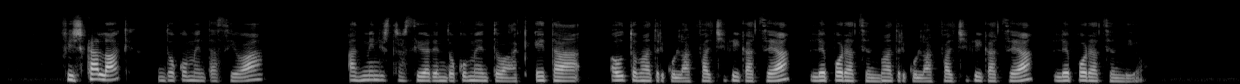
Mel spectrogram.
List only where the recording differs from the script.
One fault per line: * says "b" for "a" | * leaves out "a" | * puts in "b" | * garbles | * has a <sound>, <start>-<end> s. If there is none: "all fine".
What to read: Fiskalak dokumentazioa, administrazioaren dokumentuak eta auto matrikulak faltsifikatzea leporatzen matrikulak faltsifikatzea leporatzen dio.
all fine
